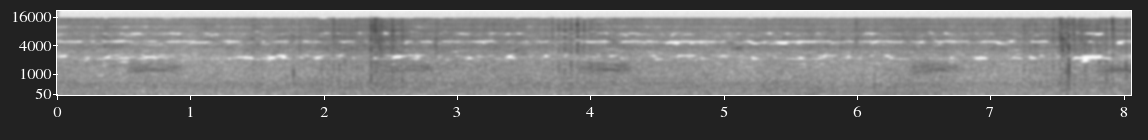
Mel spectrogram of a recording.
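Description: A bird calling with short single calls, four of them spaced about one and a half to two and a half seconds apart, over a steady outdoor hiss. Two short sharp clicks come about two seconds in and near the end.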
